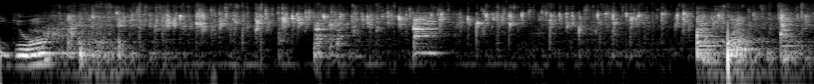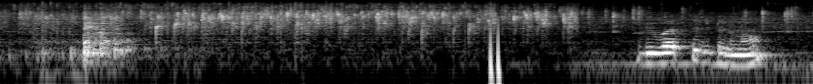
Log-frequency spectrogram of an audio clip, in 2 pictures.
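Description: Dried red chillies and garlic cloves frying in hot oil in an aluminium kadai: a steady, crackling sizzle that starts right at the beginning.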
